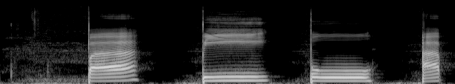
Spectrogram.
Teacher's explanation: kalau yang disentukan adalah bibir atas dan bibir bawah dia tidak akan mengalirkan hembusan angin mampet anginnya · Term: huruf P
